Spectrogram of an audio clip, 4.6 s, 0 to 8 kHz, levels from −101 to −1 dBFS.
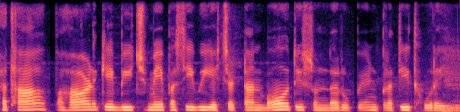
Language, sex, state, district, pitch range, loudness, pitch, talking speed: Hindi, female, Uttar Pradesh, Etah, 175-195 Hz, -16 LUFS, 185 Hz, 210 wpm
